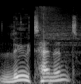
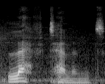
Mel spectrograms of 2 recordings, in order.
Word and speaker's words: lieutenant: Quite literally, it's lieutenant or left-tenant.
